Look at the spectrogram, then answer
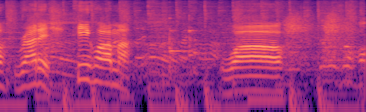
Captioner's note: speaks in a foreign language; man speaks in a foreign language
